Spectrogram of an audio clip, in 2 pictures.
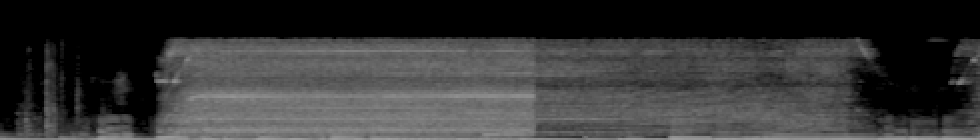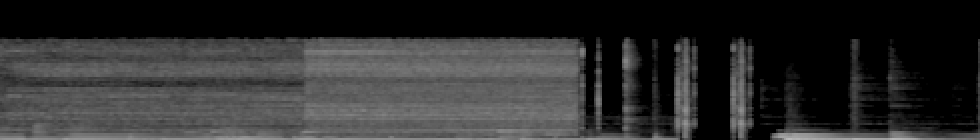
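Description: Background music with a steady beat, over the high rushing hiss of a Dyson Airstrait air straightener blowing air through wet hair; the air starts about a second in, dips briefly midway and stops shortly before the end.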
